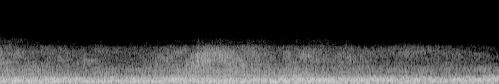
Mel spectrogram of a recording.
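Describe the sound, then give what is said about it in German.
A steady, deep rumble of aircraft engines droning overhead, broad and continuous for the whole stretch, with a slight swell in the middle and no voices. “Die Flieger, die am Himmel rumorten, waren die Flieger der anderen.”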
